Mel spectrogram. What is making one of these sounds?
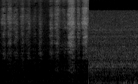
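A glue stick rubs against paper.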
